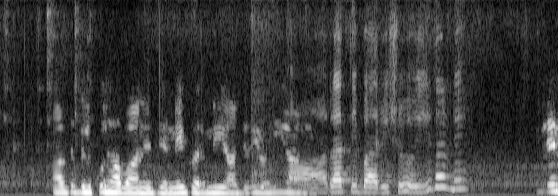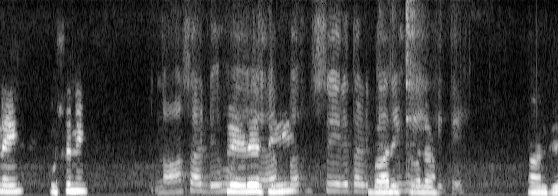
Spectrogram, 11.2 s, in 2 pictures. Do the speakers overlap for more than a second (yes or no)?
no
